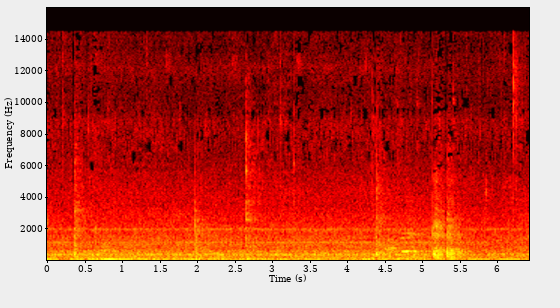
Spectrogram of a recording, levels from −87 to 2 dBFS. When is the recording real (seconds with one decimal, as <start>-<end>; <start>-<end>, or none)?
0.0-1.1; 2.0-2.5; 3.3-6.4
